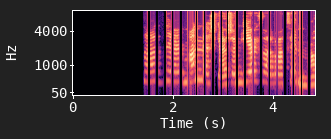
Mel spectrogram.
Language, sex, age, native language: Icelandic, female, 11, Icelandic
